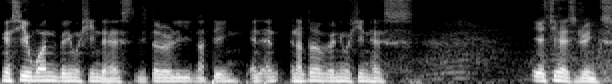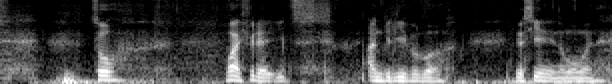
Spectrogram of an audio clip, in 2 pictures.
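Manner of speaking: words squeezed out between breaths, breathless, winded. Filming while on a hike, short on stamina: out of breath. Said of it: "so I'm out of breath".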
